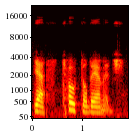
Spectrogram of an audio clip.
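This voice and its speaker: A woman's voice: fairly low pitch, slow, poor audio. A woman playing an earnest, plucky young female alien in a sci-fi game audio drama, a little unsure of herself. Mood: frustrated, earnest. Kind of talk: fan audio drama, game-story character acting.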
